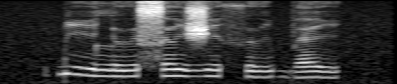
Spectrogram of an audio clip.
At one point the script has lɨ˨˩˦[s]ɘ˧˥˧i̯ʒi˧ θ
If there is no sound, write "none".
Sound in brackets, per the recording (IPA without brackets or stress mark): s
